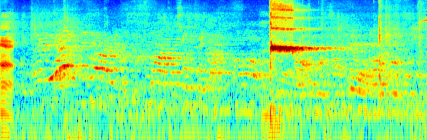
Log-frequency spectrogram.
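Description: Children's voices shouting and calling out in a large room. About two-thirds of the way in comes a sudden loud, high-pitched cry, held briefly.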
